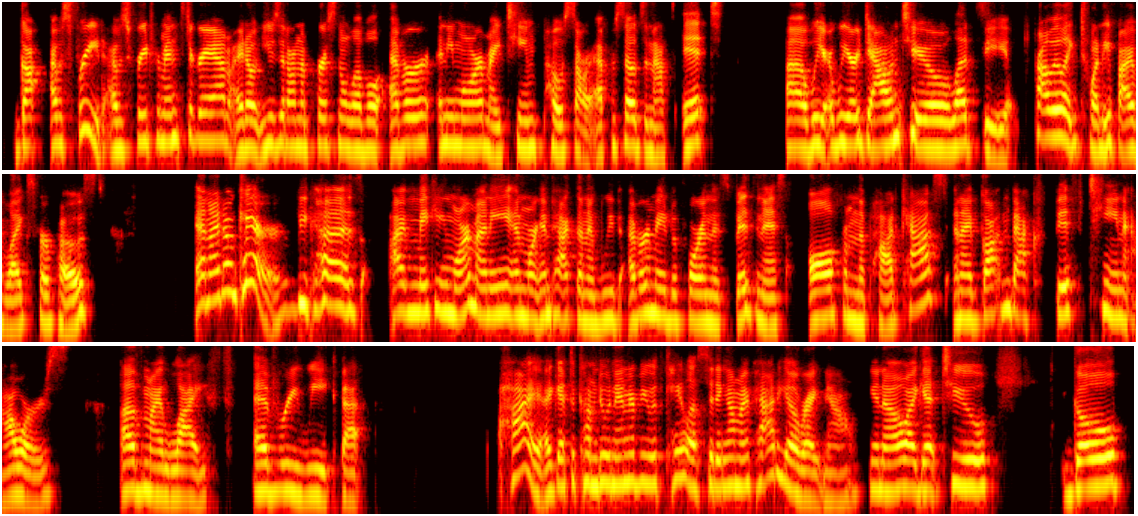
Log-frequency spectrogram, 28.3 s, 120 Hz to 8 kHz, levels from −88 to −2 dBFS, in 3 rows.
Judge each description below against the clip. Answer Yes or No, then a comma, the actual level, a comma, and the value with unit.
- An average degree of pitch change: Yes, average, 3.6 semitones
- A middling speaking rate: No, fast, 215 wpm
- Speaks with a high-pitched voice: Yes, high, 220 Hz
